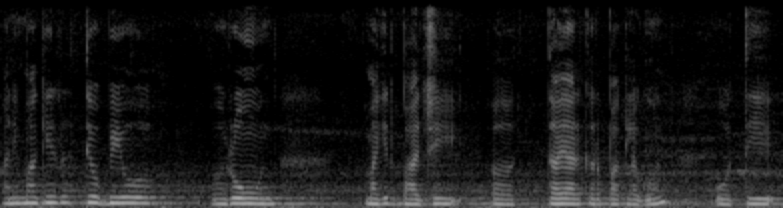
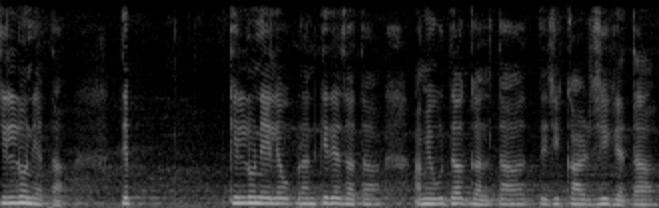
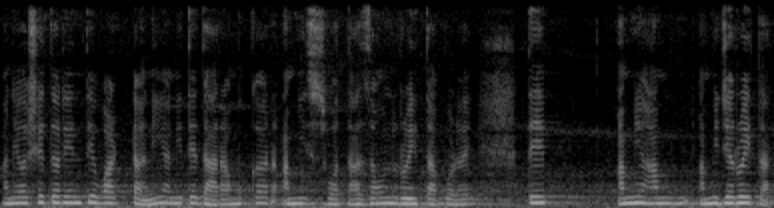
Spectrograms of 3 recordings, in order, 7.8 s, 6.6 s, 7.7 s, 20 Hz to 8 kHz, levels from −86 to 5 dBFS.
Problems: constant background noise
